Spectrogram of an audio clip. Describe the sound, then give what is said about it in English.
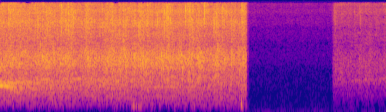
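A crowd claps steadily in a dense, continuous wash of applause that cuts off abruptly, followed by a second of silence before softer clapping resumes. “While you're clapping, the Bible says the redeemed of the Lord ought to say so.”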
